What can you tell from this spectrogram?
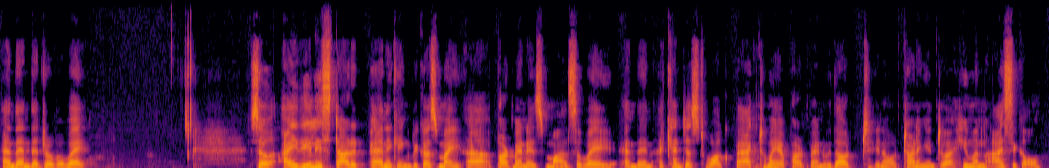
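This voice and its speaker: A man's voice: medium pitch, normal speed, gravelly, fairly bright tone. A man in his forties from Bangladesh with a Bangladeshi accent, telling a live story on stage with wry, self-deprecating humor and frequent fillers. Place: theater stage before a live audience.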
